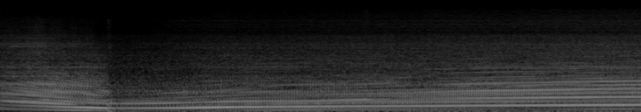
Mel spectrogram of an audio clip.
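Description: Car engine under way: its note falls over the first second, then, after a brief click, climbs slowly and steadily as the car pulls and gathers speed.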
